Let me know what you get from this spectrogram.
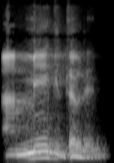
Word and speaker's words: amygdalin: What about, let's talk about, and I'm probably going to butcher this word, amygdalin? It's actually vitamin B17, right? – Amygdalin.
